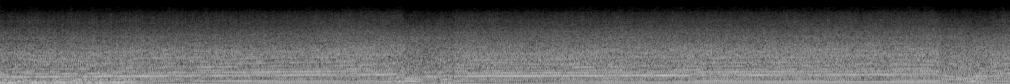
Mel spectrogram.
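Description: Ford Mustang GT4 race car engine in the Project Cars 2 racing game, a loud, steady mid-pitched roar that rises and falls through gear changes, with a brief dip around four seconds, heard alone.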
